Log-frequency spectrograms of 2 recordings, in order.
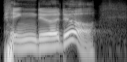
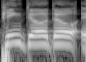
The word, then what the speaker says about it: Pinduoduo: Pinduoduo. And I said it wrong. I got the tone wrong on the last one. Sorry. But Pinduoduo is a zero day, has a zero day in it, and they were using it to spy on users of the app.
